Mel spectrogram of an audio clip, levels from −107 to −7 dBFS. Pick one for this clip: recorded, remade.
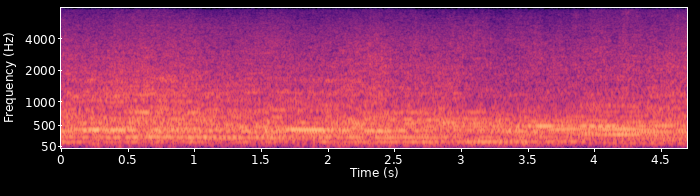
recorded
